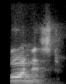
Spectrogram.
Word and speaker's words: honest: Dash honest man, इसका sound आ रहा है हमारे पास, honest, ओ का साउंड आ रहा है।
